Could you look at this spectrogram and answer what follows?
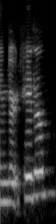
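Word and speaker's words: Endert-Tatum: your honor scoring attorneys my name is and dirt tatum that's e-n-d e-r-t hyphen t-a-t-um pronuncia tonight i'll be conducting the direct examination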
